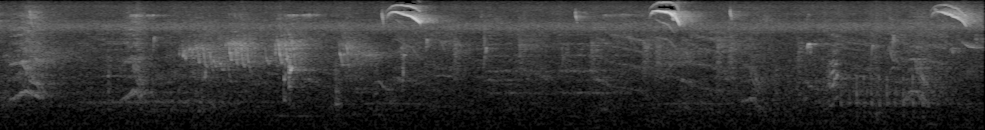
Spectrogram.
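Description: Birdsong: assorted faint chirps and calls over a light background hiss, with a short, high, arching whistled call heard three times.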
